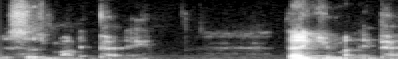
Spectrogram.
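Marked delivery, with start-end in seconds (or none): 0.0-0.8 quieter, poor put-on Scottish actor voice. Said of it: "I do a very poor Connery too".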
